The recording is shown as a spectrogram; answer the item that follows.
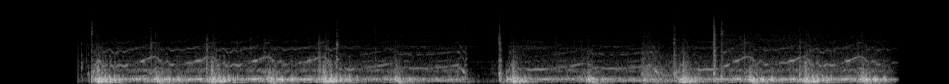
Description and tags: MITSUBISHI IMIEV electric car FRONT WIPERS int
electric car FRONT WIPERS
